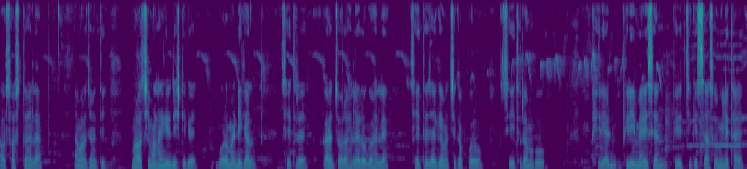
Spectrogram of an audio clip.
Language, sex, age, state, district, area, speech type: Odia, male, 18-30, Odisha, Malkangiri, urban, spontaneous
